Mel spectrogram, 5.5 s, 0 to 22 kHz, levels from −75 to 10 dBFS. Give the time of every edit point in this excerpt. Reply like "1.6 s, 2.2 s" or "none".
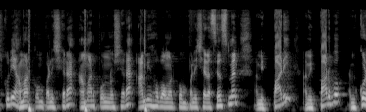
none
